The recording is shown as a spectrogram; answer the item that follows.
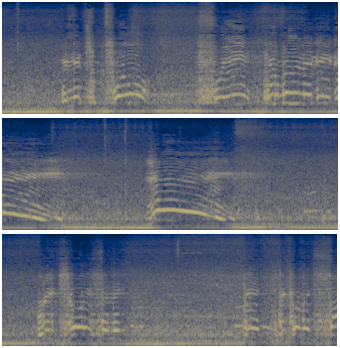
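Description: A man's voice shouted through a handheld megaphone in short phrases with long swoops of pitch, thin and tinny, over a steady low hum of street traffic.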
